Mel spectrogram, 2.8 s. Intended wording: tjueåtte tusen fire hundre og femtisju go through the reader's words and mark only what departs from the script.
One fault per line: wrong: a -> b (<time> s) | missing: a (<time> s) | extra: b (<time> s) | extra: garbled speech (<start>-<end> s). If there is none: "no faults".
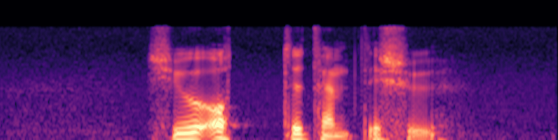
missing: tusen fire hundre (1.5 s)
